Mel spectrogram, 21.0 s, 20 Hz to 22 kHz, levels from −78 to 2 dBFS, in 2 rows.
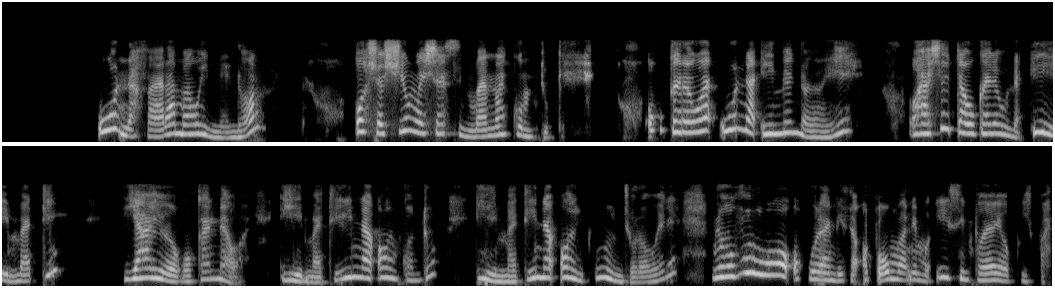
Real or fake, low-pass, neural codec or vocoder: fake; 7.2 kHz; codec, 24 kHz, 3 kbps, HILCodec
